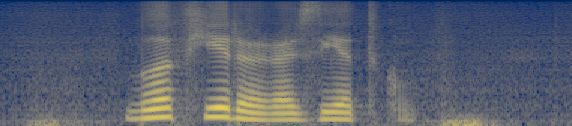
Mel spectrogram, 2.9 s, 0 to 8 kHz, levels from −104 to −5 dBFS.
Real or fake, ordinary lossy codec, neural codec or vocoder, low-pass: fake; none; codec, 16 kHz, 0.2 kbps, FocalCodec; none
